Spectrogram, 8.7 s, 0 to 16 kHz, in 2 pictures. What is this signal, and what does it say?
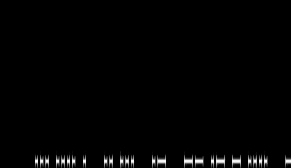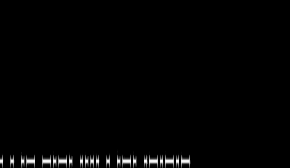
Morse code, heard as a keyed tone, about 32 wpm, 700 Hz. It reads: SHE IS A MATH TEACHER.
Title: Sentences from Top 1000 Words - Review Part 6 - 30wpm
